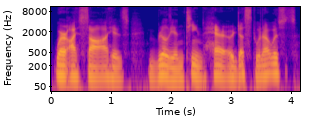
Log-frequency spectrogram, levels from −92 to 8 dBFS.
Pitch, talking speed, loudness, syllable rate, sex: 95 Hz, 145 wpm, -19 LUFS, 3.8 syllables/s, male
